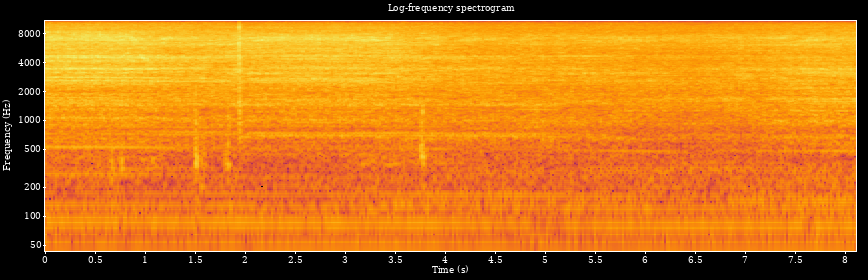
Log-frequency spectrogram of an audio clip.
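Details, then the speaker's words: 131k-mile Mazda RX-8 R3 rotary at idle with a loud airy hiss and a few sharp ticks. The owner is unsure whether it is a vacuum leak and notes odd starting that could be ignition or a worn engine. He is considering a silicone aftermarket replacement. "sure if that's a vacuum leak I'm hearing. May have to order a full silicone aftermarket recording thing, recording replacement."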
